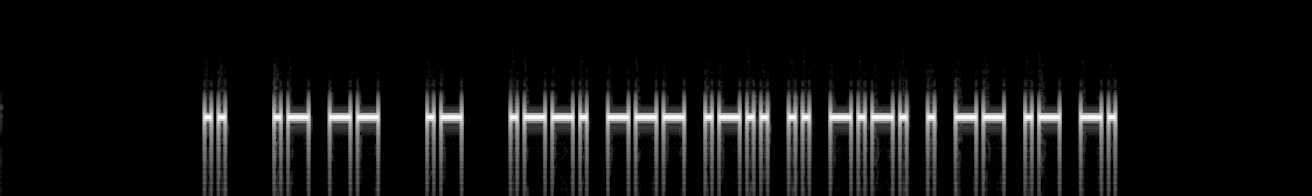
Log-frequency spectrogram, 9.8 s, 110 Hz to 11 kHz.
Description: Morse code, heard as a keyed tone, about 23 wpm, 700 Hz. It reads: I AM A POLICEMAN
